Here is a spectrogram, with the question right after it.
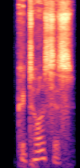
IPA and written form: kɨˈtoʊsɨs (Ketosis)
